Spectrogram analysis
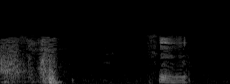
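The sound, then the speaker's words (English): A baby vocalizes in two short, whiny bursts, the first around the start and the second more tonal and wavering a second later, with no talking. “Still might be a little quiet, baby invasion. Yeah, I heard it. Baby's invaded.”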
